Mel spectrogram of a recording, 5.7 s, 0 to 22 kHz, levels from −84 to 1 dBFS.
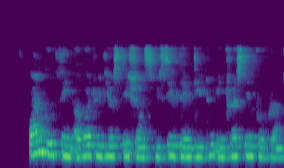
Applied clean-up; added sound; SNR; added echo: none; none; none; reverberation time 0.6 s.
